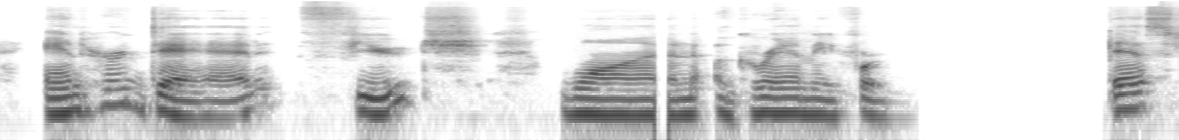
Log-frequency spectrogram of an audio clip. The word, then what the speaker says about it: Fyütch: Dad and I should say dad fuch. Um, which is spelled f y u with the umlout over the u, that's the two dots over the u, tch. So fy u, tch.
